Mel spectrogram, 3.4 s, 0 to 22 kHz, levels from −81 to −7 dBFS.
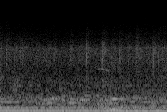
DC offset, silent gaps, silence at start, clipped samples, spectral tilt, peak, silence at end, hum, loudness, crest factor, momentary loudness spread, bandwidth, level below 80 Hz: under 0.1%; none; 0 s; under 0.1%; -5.5 dB/octave; -24 dBFS; 0 s; 50 Hz at -40 dBFS; -41 LUFS; 16 dB; 3 LU; 12 kHz; -42 dBFS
